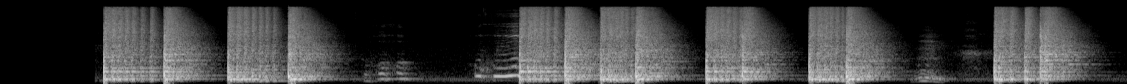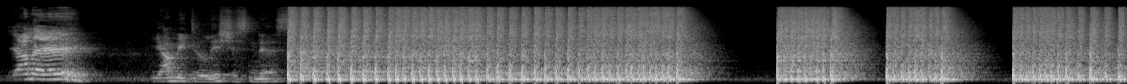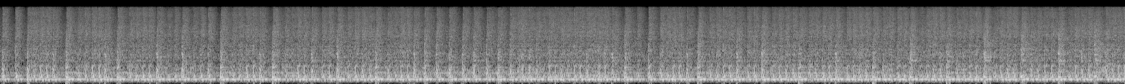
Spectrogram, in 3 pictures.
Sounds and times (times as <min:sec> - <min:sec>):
Music: 0:01.0 - 0:03.4, 0:05.2 - 0:09.0, 0:09.9 - 0:11.1, 0:14.1 - 0:33.7
Speech: 0:11.4 - 0:14.2.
